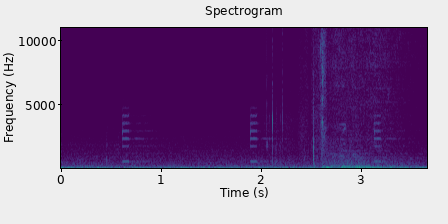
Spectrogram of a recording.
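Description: An electronic device in the video game S.T.A.L.K.E.R. 2 beeps in short, bright tones, a few spaced beeps followed by a quick cluster, over a low ambient rumble.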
